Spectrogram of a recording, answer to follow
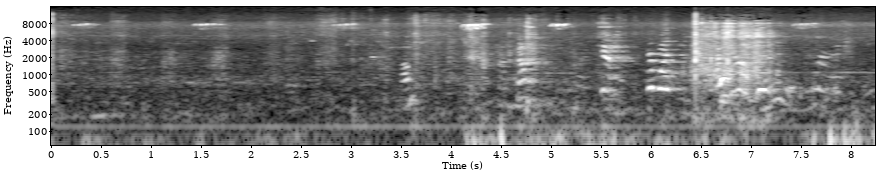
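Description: A woman's voice calling short cues to a dog as it runs an agility course. Her voice is distant and fairly faint, picking up from about three and a half seconds in.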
